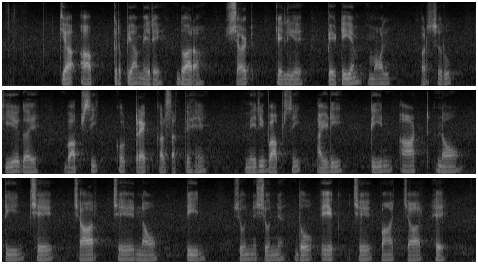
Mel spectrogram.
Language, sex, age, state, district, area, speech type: Hindi, male, 60+, Madhya Pradesh, Harda, urban, read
